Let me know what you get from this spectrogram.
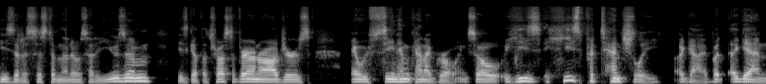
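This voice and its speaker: Heard on a very clean recording with a silent background, a man uses a plain, everyday voice at a medium pitch. His pace is fairly quick and his intonation fairly even. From Detroit area, Michigan. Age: 40s. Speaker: sports writer and podcaster. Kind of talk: casual interview chat.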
